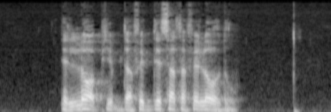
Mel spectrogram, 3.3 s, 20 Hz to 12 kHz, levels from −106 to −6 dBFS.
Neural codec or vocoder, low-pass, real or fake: vocoder, 44.1 kHz, 128 mel bands every 256 samples, BigVGAN v2; 10.8 kHz; fake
